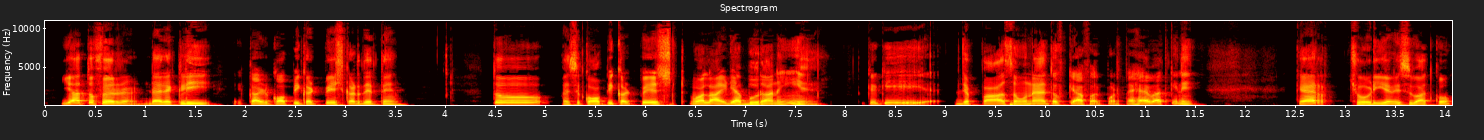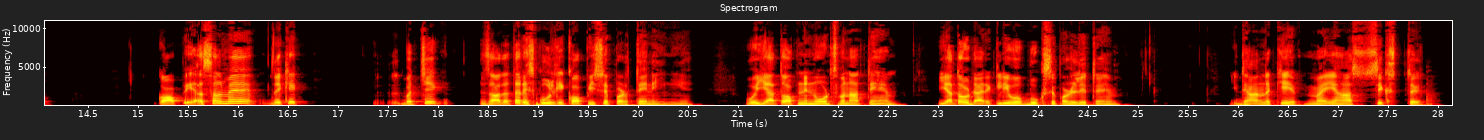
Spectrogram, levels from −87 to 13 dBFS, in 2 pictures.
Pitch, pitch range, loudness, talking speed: 145 Hz, 120-185 Hz, -17 LUFS, 155 wpm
